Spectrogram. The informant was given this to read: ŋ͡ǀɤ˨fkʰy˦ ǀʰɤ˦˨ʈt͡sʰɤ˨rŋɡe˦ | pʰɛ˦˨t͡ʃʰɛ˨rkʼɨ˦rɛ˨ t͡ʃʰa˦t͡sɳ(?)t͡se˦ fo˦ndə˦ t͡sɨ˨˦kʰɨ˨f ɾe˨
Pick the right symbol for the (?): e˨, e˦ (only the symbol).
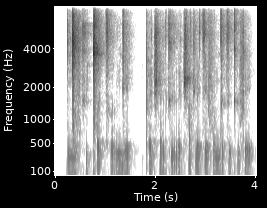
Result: e˨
